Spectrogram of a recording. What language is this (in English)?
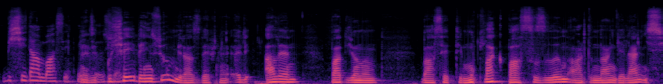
Turkish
